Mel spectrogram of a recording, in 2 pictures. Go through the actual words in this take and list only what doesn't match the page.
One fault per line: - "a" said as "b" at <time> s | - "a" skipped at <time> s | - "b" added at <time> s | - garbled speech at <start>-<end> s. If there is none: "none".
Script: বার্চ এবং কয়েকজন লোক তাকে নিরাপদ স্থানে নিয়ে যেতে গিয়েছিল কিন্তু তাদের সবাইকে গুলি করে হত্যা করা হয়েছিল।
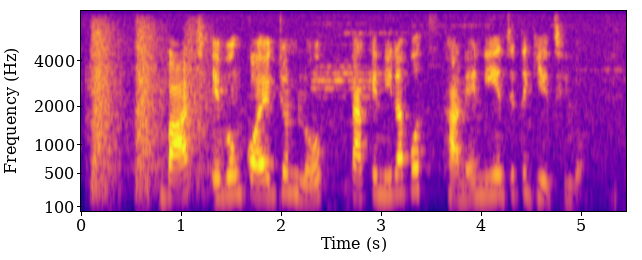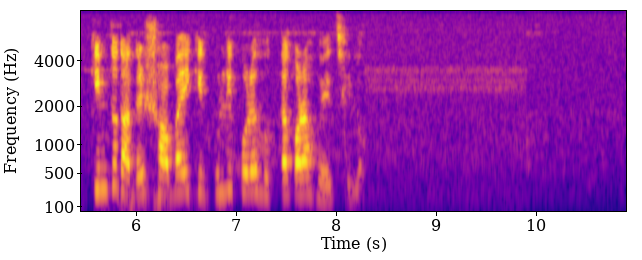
none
